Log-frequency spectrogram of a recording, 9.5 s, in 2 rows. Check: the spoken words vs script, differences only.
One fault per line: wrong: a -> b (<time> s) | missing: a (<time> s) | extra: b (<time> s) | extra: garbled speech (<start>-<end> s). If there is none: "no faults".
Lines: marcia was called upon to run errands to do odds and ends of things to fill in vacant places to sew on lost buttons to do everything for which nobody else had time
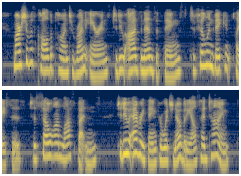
no faults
